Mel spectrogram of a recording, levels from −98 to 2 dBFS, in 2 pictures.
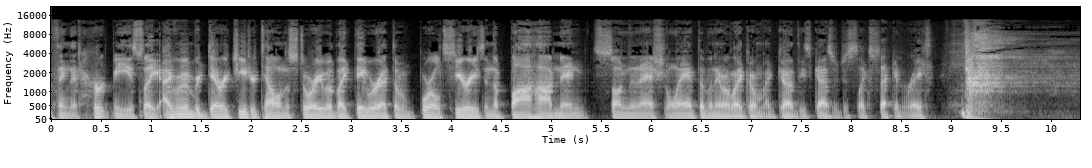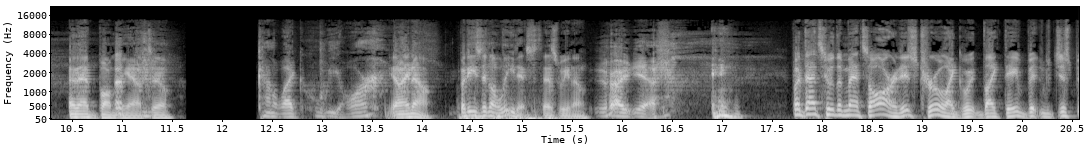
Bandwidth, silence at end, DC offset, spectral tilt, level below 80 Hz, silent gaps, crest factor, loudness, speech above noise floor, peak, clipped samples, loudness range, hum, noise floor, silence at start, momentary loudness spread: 13.5 kHz; 0 s; under 0.1%; -5.5 dB/octave; -30 dBFS; 11.63-12.34 s; 14 dB; -18 LUFS; 25 dB; -4 dBFS; under 0.1%; 3 LU; none; -43 dBFS; 0 s; 10 LU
